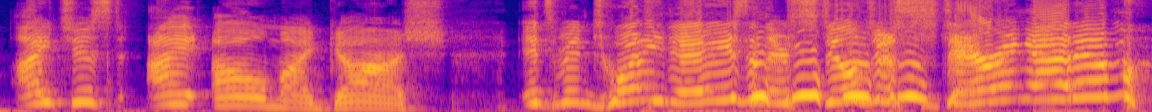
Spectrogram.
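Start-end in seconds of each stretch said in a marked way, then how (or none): 2.6-5.7 high, loud disbelieving cry; incredulous shout. Real, not acted. Disbelieving outburst about doctors.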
